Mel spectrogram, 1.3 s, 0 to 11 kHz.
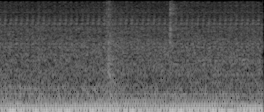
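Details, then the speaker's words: Apple II Plus Disk II floppy drive, spindle speed adjusted to about 299 RPM after overspeed errors: steady low hum from the spinning disk with slight rough whir and odd tick; noisy spindle, owner suspects bearing noise. "you can't hear that drives a little bit noisy there's a little bit of because maybe bearing noise in it"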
